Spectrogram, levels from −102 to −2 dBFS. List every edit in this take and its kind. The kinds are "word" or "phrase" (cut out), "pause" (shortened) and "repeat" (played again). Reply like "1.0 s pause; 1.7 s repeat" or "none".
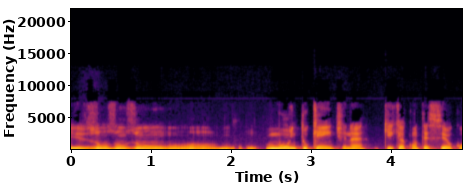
none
